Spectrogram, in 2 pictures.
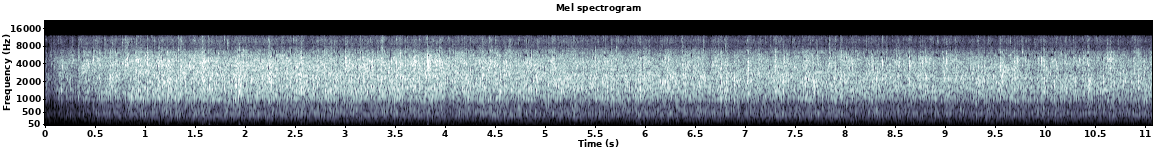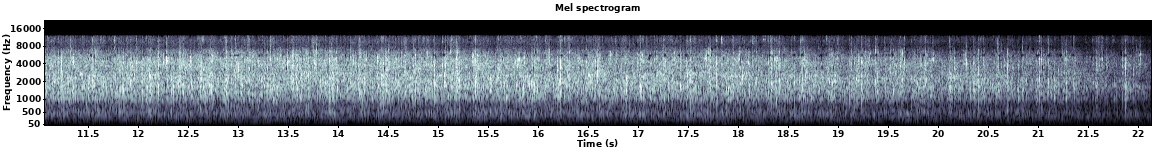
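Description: Audience applauding: a sustained round of clapping that starts at once and holds steady, fading out near the end.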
